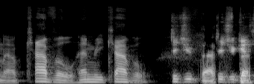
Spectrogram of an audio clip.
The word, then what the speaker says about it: Cavill: Cavill, Henry Cavill.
